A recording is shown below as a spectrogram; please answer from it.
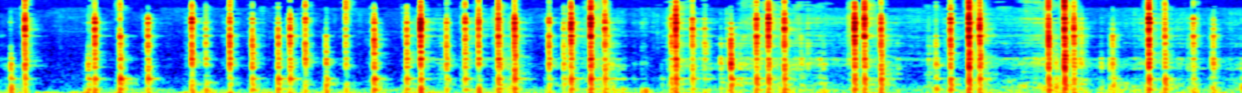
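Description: Long grey nails tap rapidly on the carved, perforated lid of a long, narrow, hollow wooden incense box with brass elephant inlays. The taps come as a quick, uneven stream of short, dry, bright clicks that stop almost instantly with no ring. The clicks carry a faint hollow tone and sit at a soft, close level.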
